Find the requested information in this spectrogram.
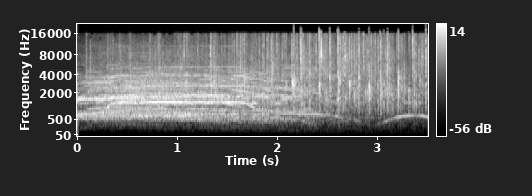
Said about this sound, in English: Ladies and gentlemen, please welcome Miss Mary Burke and the audience go mental!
